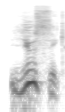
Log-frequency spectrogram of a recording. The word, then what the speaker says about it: Usyk: I don't know if you guys got a chance to see the fight the other day between Tyson Fury and Alexander Usyk.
